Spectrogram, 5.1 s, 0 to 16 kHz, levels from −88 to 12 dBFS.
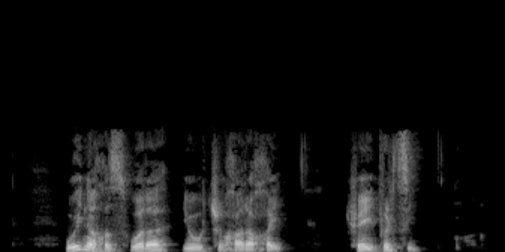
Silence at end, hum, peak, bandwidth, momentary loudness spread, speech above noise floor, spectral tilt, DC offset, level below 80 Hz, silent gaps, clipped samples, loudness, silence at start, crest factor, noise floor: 0.9 s; none; -2 dBFS; 8 kHz; 14 LU; 50 dB; -6 dB/octave; under 0.1%; -62 dBFS; none; under 0.1%; -20 LUFS; 0.65 s; 20 dB; -69 dBFS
